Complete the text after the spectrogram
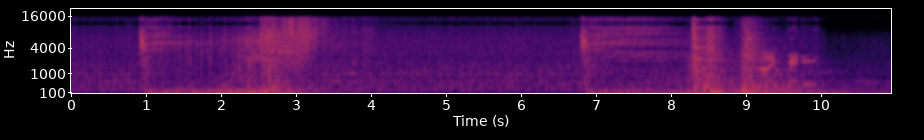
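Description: A magic blast bursts with a loud whoosh.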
